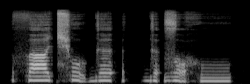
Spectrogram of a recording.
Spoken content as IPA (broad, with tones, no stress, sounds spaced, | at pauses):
θ ä˦ t͡ɕʰ o̰˦˨ ʊ̯ ɡ ɛ˦ ʔ | ɡ ɛ˦ ʔ z ɔ̰˦˨ h u˨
